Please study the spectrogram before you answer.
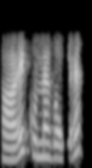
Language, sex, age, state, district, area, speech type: Assamese, female, 30-45, Assam, Kamrup Metropolitan, urban, conversation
